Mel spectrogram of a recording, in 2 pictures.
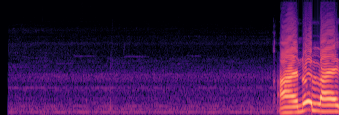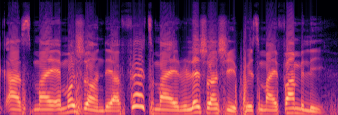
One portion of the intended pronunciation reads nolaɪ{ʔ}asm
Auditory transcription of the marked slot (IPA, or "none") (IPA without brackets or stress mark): k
